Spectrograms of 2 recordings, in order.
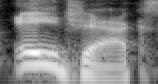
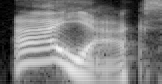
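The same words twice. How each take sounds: First: Ajax is pronounced the usual English way. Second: Ajax is pronounced the Italian way. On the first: "not Ajax as you would pronounce it" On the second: "Ajax as we pronounce it in Italy"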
